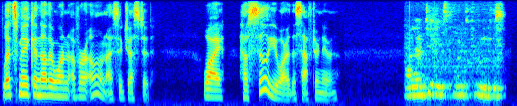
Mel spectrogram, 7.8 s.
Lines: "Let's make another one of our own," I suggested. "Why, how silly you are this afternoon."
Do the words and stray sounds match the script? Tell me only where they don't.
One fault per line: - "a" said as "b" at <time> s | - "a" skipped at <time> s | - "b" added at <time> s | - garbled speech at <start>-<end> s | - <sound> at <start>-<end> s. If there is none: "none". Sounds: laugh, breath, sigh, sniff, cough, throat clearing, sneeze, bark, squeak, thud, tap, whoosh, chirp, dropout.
- laugh at 6.0-7.6 s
